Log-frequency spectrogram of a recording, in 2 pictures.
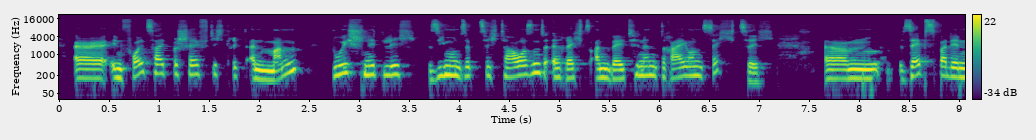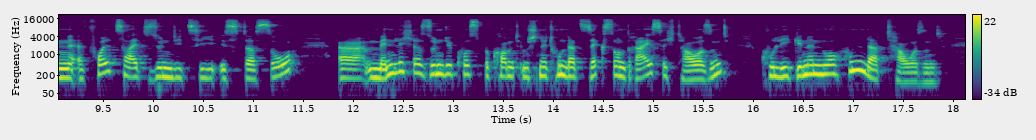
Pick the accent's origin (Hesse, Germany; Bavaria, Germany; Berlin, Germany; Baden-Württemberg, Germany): Bavaria, Germany; Franconia; bei uns in Franken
